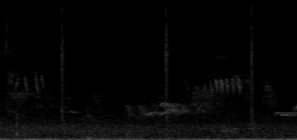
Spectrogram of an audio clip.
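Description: Small songbirds chirping and singing in short phrases and quick trills, several times, over a low steady rumble.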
